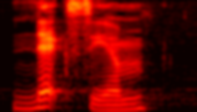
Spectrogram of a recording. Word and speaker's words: NXIVM: NXIVM, pronounced Nexium.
